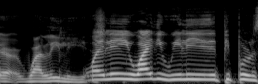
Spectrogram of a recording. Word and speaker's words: Weili: Weili.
